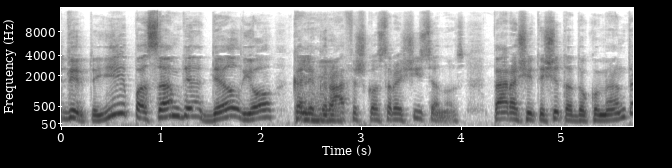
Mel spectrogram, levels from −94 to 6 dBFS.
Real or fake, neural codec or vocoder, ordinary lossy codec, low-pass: real; none; AAC, 48 kbps; 14.4 kHz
